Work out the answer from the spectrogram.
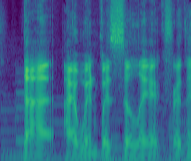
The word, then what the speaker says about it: Xileak: I felt that if you reverse it like Alukard's name and pronounce it in a very specific way, it does sound very vampire-like, right? Zleic.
